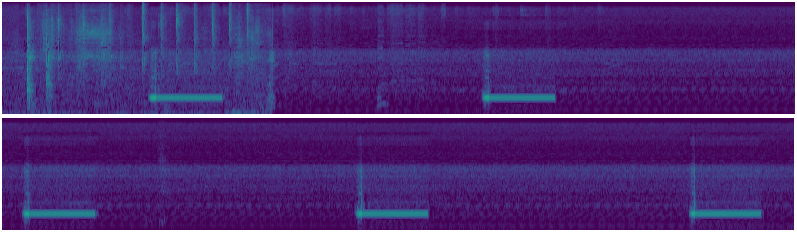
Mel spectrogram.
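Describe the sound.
Telephone ringback tones sound on a line while a call to a listener is being placed: five steady, mid-pitched beeps, each about a second long, evenly spaced roughly five seconds apart. A short burst of noise comes before the first tone.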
